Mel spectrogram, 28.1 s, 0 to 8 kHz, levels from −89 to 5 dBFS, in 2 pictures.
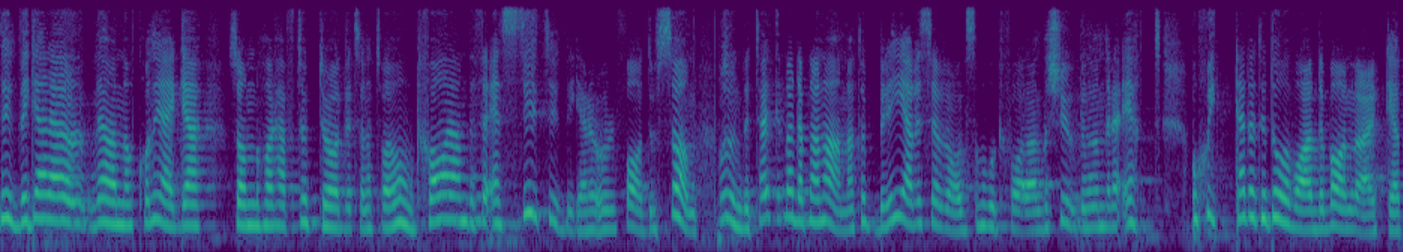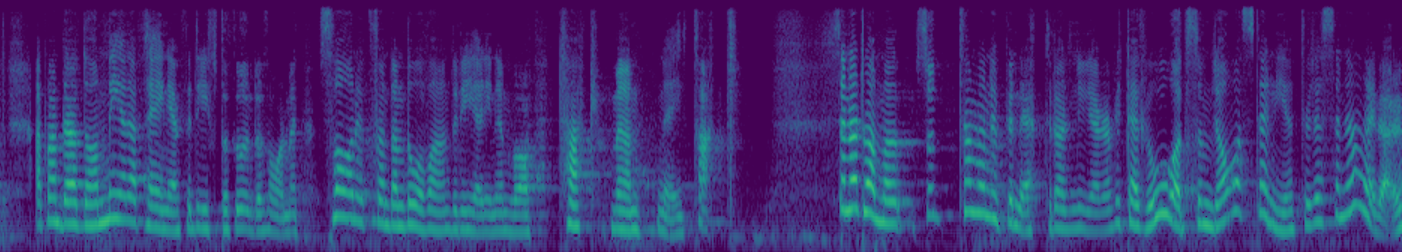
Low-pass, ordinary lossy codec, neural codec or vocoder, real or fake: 7.2 kHz; none; codec, 16 kHz, 0.5 kbps, X-Codec, HuBERT features, trained on balanced general audio; fake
